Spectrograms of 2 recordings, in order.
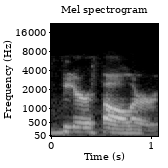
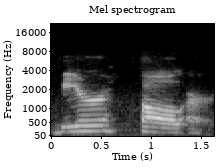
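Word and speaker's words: Verthaler: my last name wrong my last name is verer thaler so when you say deer replace the D with a V so ver ther well I meant that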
